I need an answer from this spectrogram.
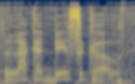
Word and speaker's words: lackadaisical: in your lifetime lackadaisical it is spelled l a c k a d e i s i c a l like a disciple it's an additive which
